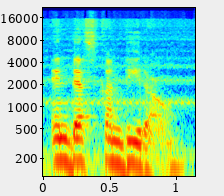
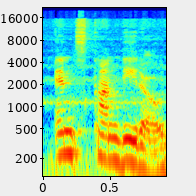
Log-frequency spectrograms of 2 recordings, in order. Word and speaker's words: Escondido: I remember exactly what they look like in Descandido. Escondido. That's how you pronounce it.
